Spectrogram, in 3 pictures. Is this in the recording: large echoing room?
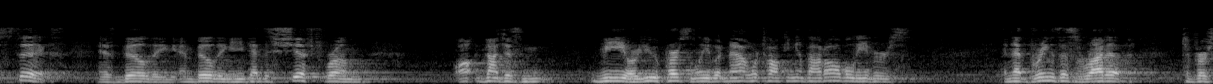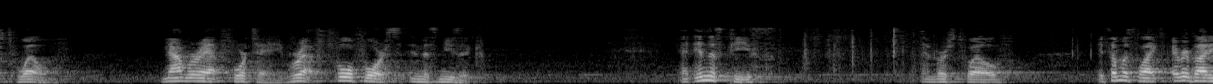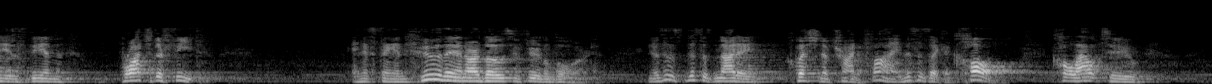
yes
